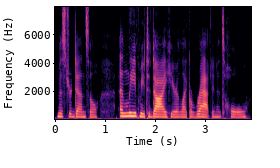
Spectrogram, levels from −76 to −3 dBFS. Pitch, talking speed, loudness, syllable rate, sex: 190 Hz, 215 wpm, -19 LUFS, 4.9 syllables/s, female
